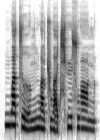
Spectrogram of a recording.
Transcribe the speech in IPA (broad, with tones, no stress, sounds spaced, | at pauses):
m w ä˦ t͡s ɹ̩˨˩ ɤ˨˦ ŋ n̪ w ä˨˦ ʈ͡ʂ w ä̰˨˩ t͡ɕʰ y˦ s w ɑ˥˨ ŋ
